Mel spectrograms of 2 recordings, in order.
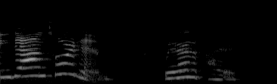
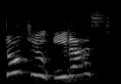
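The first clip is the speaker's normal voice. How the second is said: higher, louder defiance; defiant shout; 6 semitones higher, 4 dB louder than usual. Acted. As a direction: stand up to the giant. Captain defies the giant.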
